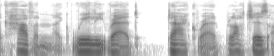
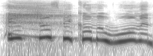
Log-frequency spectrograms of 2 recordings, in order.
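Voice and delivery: much higher and louder, laughing through the words; laughing disbelief; 7 dB louder than usual. Real, not acted. Laughing at the absurd diagnosis.

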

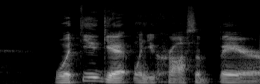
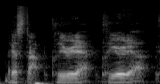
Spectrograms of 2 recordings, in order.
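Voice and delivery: ordinary delivery

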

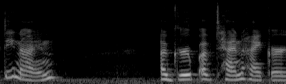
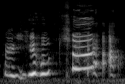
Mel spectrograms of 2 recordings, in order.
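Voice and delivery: laugh-crying; 6 dB louder, slower than usual. Real, not acted. Laughing fit during sad story.

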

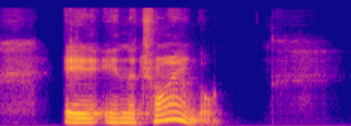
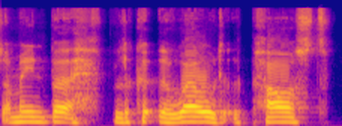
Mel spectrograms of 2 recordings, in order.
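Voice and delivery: normal talking voice

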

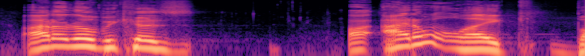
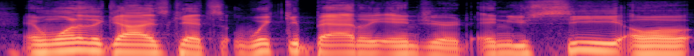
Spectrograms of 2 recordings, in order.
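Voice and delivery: normal talking voice

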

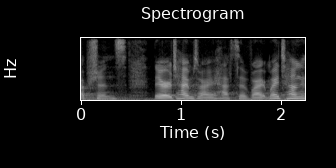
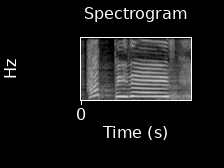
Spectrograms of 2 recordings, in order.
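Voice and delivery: excited cry; 12 semitones higher, 9 dB louder than usual. Retold or imitated. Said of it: "the kids were like".

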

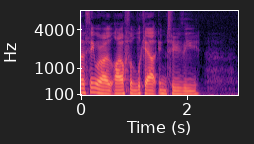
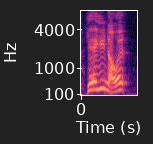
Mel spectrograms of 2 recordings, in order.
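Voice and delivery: high, loud mock heckle; shouting heckler; 13 semitones higher, 5 dB louder than usual. Punter pestering the musician to play a song, mock shouting. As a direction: imitate an insistent punter shouting requests. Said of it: "You shouting it at me".

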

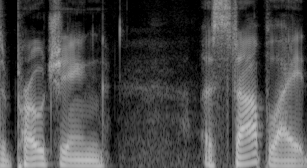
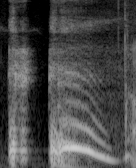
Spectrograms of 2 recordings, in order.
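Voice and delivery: throat clear. Real, not acted. Throat clearing before drinking.

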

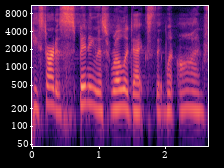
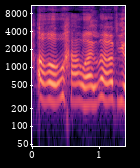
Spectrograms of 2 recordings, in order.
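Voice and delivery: a touch higher and louder, slow, crooning back; answering coo; 5 semitones higher, 7 dB louder than usual. Retold or imitated. Answering Jen in kind: mild slow crooning coo. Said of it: "And I went".

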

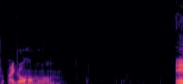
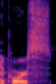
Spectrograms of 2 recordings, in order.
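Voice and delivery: plain reading voice

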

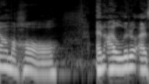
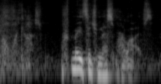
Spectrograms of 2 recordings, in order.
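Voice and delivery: hushed dismay; 3 semitones lower, 8 dB quieter, faster than usual. Retold or imitated. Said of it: "They're going".

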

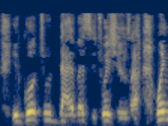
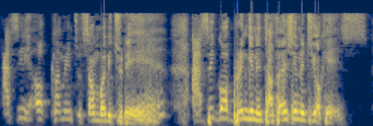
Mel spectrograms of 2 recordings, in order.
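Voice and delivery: preaching; 10 dB louder than usual. Real, not acted. Preaching at full force.

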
